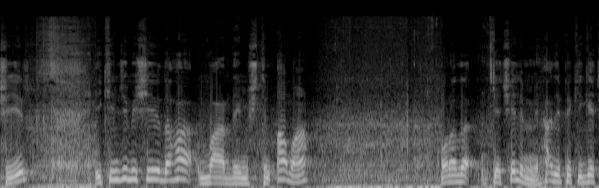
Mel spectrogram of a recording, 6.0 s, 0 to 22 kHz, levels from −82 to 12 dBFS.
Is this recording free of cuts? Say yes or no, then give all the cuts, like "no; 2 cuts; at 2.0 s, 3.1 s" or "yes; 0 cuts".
yes; 0 cuts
